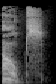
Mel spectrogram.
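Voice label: "the alps", British English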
